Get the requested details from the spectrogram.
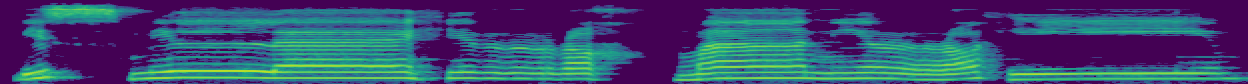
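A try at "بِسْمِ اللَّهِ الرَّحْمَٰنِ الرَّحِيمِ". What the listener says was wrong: Nah, coba jangan hiroh, ada kotornya. Karena huruf H itu ada pedesnya, bukan ada ngoroknya. Bismillahirrahmanirrahim. Ada hiroh. Jangan ada ngoroknya, walaupun sedikit nggak ada ngorok, karena kalau ada ngorok pasti dia sudah berpindah makhraj ke atas.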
